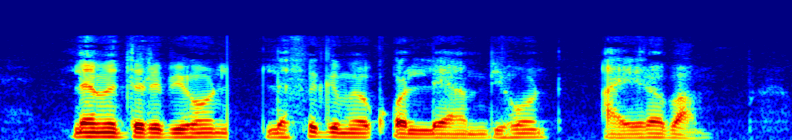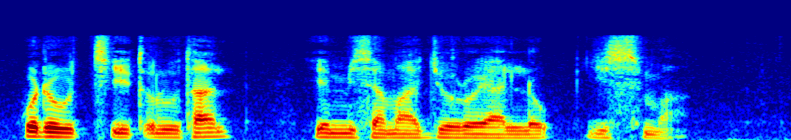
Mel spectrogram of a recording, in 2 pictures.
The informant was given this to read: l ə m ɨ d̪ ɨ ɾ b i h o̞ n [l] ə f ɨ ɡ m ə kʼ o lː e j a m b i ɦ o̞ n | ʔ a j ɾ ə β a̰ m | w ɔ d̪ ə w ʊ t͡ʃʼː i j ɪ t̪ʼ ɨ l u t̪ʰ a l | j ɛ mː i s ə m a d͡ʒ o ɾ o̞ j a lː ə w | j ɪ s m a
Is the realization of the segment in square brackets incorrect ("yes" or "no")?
no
